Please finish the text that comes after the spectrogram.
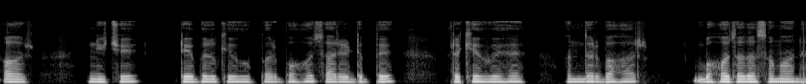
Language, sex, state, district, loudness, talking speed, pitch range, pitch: Hindi, male, Himachal Pradesh, Shimla, -18 LUFS, 125 wpm, 120-125 Hz, 125 Hz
